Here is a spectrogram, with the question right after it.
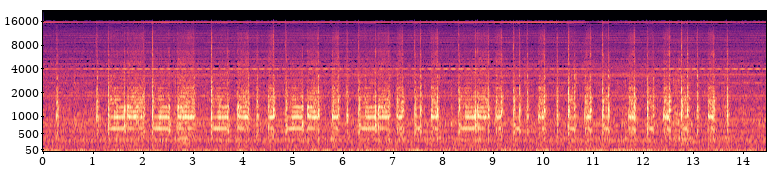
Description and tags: reading floppy disc 2
reading/loading sound of the Floppy drive (version 2)
floppy, loading, floppydisc, reading, drive, floppydrive, disc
